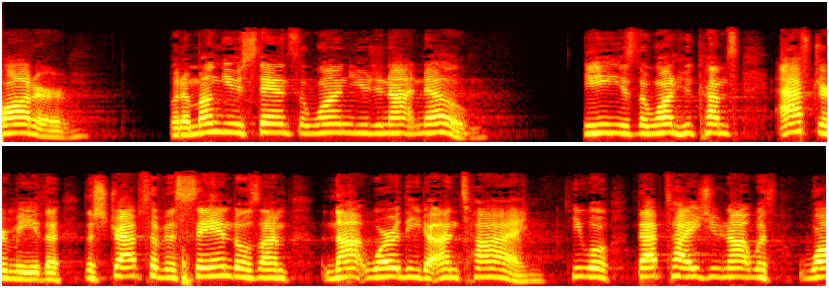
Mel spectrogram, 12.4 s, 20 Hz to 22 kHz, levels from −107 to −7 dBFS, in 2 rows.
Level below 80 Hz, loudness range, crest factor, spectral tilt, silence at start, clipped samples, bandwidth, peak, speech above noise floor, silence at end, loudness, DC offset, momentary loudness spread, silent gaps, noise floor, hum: -72 dBFS; 4 LU; 22 dB; -4 dB/octave; 0 s; under 0.1%; 11.5 kHz; -2 dBFS; 62 dB; 0 s; -24 LUFS; under 0.1%; 11 LU; 4.27-4.33 s; -86 dBFS; none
